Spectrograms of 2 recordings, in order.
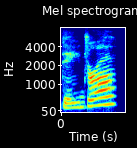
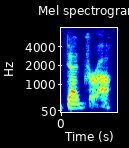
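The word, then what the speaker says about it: Dadra: Her name is Dra. It's D A D R A. Like, nobody ever pronounces it right. So, I try to be very conscientious about pronunciation. Um, because I got to tell you, for a really long time, she was Dedra.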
